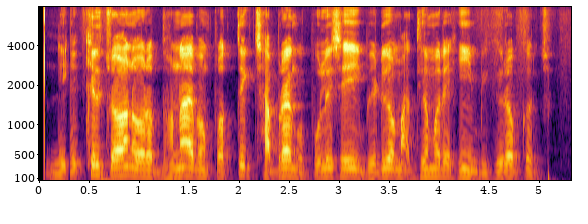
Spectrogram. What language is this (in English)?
Odia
